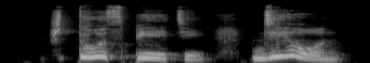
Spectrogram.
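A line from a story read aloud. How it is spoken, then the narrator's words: Cried out. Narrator (Russian): вскрикнула женщина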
